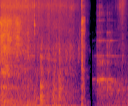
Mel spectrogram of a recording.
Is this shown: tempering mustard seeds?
yes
